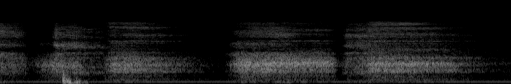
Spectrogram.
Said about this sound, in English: So we're breathing in vigorously through your mouth.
